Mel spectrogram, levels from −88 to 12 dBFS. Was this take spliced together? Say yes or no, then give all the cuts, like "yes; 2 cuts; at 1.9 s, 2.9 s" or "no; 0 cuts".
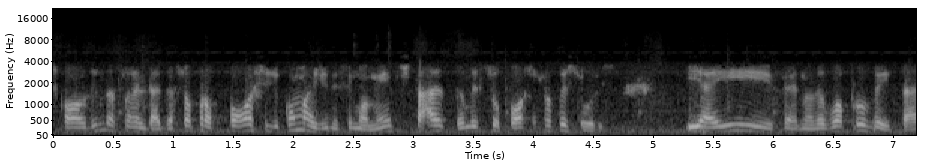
no; 0 cuts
